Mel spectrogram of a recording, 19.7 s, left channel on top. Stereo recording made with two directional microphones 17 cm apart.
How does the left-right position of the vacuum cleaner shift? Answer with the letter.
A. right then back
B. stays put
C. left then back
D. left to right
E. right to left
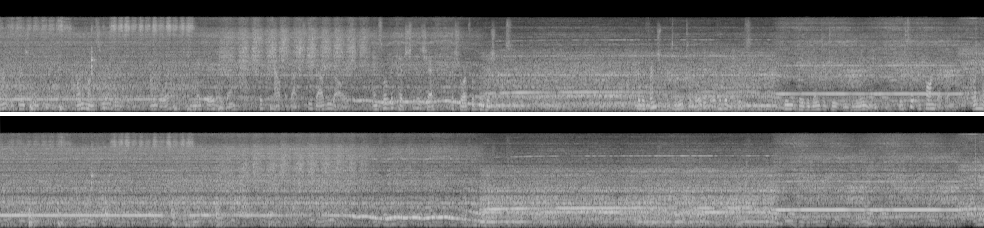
B.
